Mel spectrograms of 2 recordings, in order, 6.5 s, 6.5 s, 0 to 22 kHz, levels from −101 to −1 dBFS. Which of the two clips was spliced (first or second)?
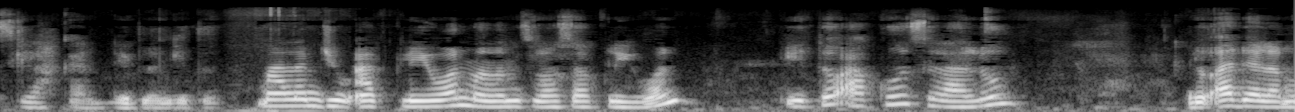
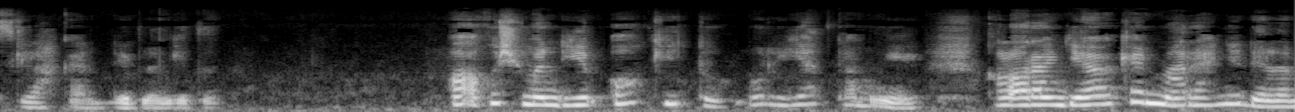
first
